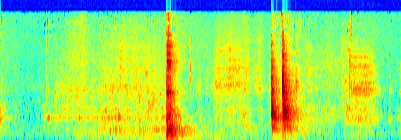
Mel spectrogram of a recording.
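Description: Two short knocks about a second apart, then a fainter one, from hands working the controls of a round column drill-mill fitted with a quill wheel.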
